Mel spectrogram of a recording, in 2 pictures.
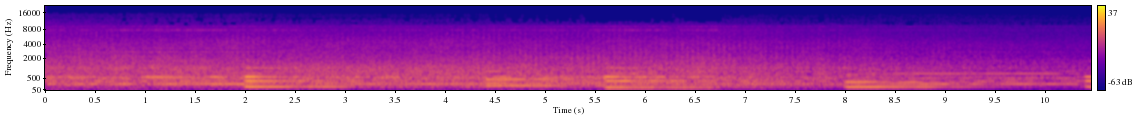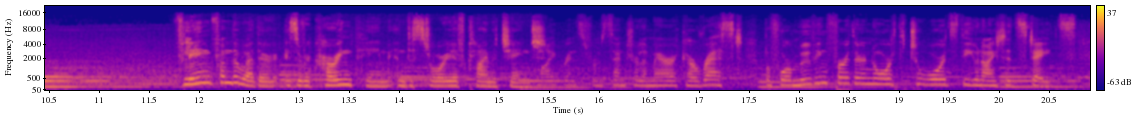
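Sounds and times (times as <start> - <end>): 
helicopter flying: 0.0 - 20.9
speech: 2.0 - 2.4, 12.2 - 20.9.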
